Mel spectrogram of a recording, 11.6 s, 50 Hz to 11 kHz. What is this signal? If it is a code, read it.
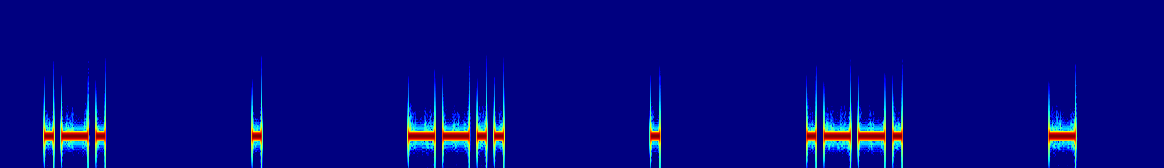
Morse code, heard as a keyed tone, about 14 wpm, spaced as for 5 wpm, 680 Hz. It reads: REZEPT
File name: Witz-08-Juli-2025-25-F70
